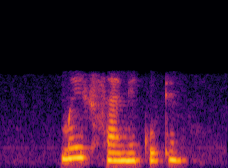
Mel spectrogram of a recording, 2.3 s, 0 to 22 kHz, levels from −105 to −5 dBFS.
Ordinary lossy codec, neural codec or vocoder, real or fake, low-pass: Opus, 32 kbps; none; real; 3.6 kHz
